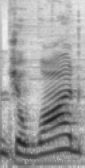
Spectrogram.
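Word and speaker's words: Jawed: 2005 when the co-founder jawad Kareem and I have no idea if I pronounced that correctly it's spelled J a w ad kind of just sounds like a little kid trying to say Jared but I guess it's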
